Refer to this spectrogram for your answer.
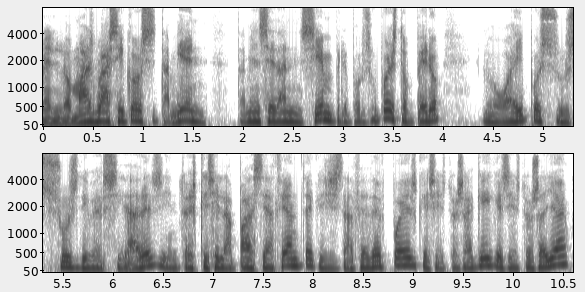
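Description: A man's voice: mid-range voice, darkish tone, breathy edge, no room sound, studio quality. A man giving a catechism lesson, explaining patiently with rhetorical questions and frequent restarts. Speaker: priest teaching the catechism.

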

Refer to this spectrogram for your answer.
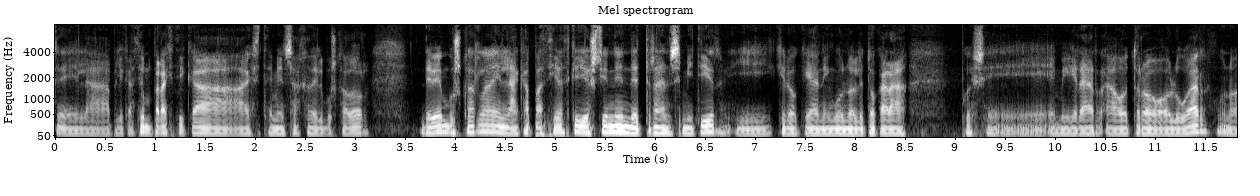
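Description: Deep-voiced middle-aged man on religious radio. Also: steady tone, darkish tone, no echo. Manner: measured, reflective with frequent "¿no?".

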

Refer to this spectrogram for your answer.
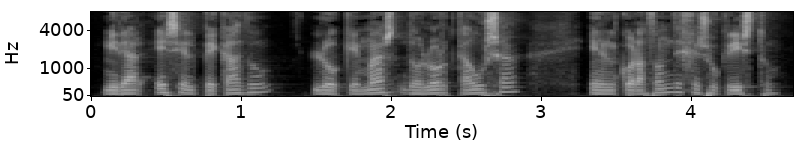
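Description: A man's voice: medium pitch, moderate pace, dark tone. A man preaching a devotional sermon and reading a spiritual text aloud, in an earnest, emphatic cadence.

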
